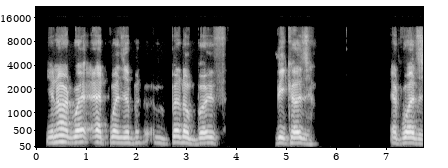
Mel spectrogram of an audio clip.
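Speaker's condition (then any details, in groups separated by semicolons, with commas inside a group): Friedreich's ataxia; does voice exercises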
